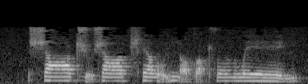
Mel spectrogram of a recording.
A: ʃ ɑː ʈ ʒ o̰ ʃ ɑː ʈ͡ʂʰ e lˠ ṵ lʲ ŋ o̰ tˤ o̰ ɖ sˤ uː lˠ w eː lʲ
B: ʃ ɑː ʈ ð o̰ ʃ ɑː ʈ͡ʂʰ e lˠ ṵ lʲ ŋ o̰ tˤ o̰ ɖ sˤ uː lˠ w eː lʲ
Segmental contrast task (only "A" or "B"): A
